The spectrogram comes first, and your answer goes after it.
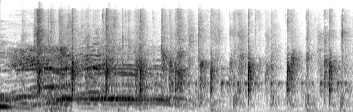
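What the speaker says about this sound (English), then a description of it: "Everyone, please give a round of applause for Alex P." Audience applause for a performer at a small live music night, with scattered hand claps breaking out after a sustained voice or tone and continuing unevenly at moderate volume.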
